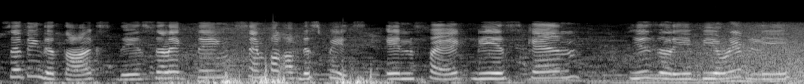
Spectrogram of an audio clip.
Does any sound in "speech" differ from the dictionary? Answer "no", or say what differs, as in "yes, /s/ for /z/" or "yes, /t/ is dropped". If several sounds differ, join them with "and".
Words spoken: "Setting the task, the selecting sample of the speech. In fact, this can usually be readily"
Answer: yes, /s/ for /tʃ/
